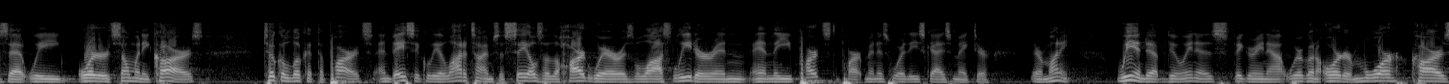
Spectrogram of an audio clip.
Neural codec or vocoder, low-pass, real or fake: none; 7.2 kHz; real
